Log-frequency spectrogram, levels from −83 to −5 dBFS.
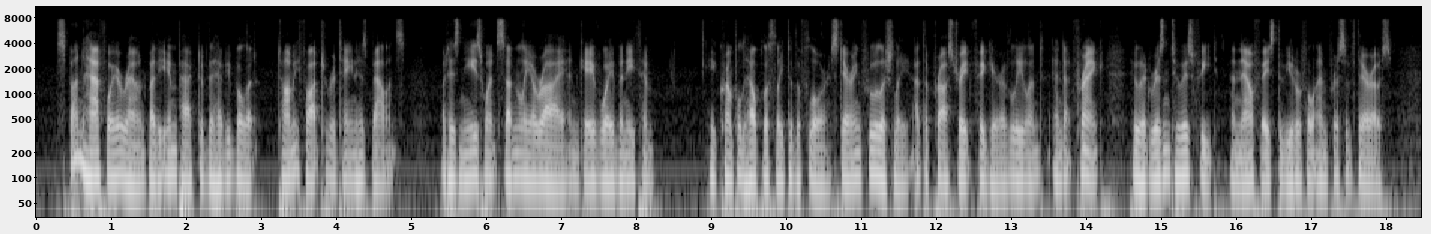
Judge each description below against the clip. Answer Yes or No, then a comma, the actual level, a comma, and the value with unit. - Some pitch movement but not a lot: No, narrow, 2.0 semitones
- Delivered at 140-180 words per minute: No, average, 190 wpm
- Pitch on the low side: Yes, very low, 90 Hz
